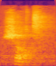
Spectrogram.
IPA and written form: ʃʌt (shut)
